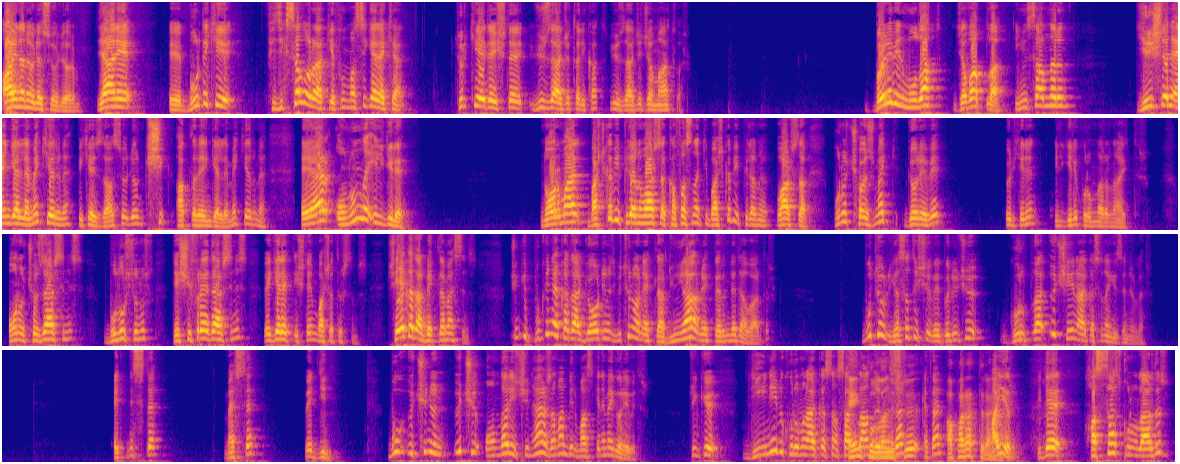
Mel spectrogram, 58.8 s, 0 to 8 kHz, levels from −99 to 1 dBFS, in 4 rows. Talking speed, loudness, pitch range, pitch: 115 wpm, -15 LUFS, 135-215 Hz, 180 Hz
